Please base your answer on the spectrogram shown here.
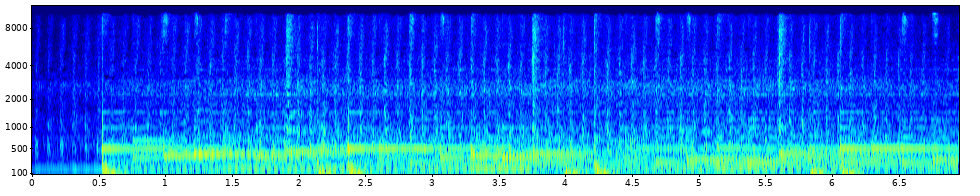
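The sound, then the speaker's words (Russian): After a brief silence, the instrumental intro of an arranged song kicks in loudly: sustained chords over a bass line, punctuated by deep drum hits at an irregular beat, with no singing yet. “Песня называется «…». Песня аранжированная. Просто хочу, чтобы вы ее послушали.”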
